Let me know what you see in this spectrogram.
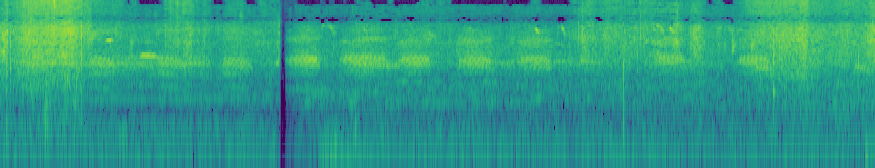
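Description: A bird calling in a series of short, evenly spaced calls, about two a second, over a steady outdoor background. The sound drops out for an instant a little before three seconds in.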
